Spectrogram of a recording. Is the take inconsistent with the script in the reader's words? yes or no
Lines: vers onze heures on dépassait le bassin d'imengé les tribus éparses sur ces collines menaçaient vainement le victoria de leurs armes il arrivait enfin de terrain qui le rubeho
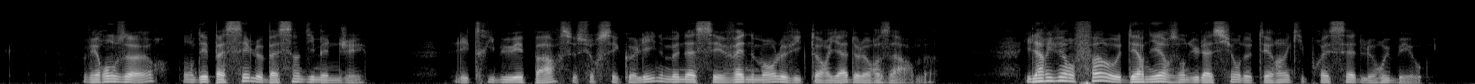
yes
